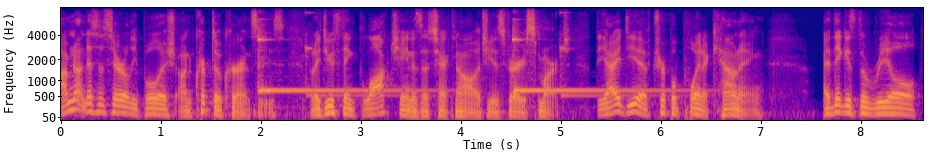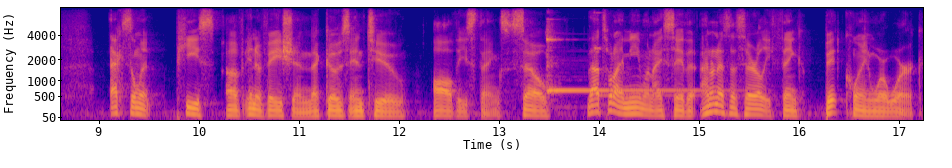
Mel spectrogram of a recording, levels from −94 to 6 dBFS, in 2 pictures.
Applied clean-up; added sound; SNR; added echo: none; Doorbell; 6 dB; none.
